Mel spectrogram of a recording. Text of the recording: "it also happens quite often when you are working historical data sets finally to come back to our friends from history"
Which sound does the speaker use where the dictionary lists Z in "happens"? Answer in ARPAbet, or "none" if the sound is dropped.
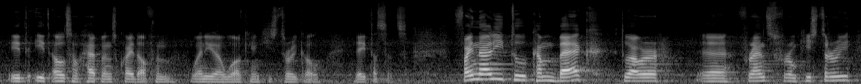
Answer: S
